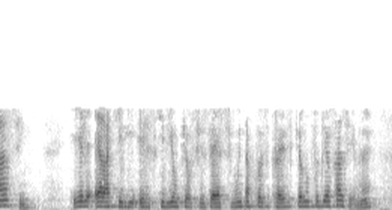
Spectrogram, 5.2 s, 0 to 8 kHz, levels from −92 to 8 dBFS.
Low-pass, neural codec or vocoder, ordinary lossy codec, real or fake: 7.2 kHz; codec, 24 kHz, 3.1 kbps, DualCodec; AAC, 16 kbps; fake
